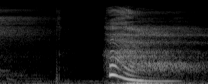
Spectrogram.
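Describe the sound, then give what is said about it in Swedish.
After a brief hush, a single loud, voiced exhale slides downward in pitch like a long groaning sigh, a person acting out breathing for about a minute through a labor contraction that comes every six minutes. No words are spoken. “Och så liksom andas jag 1 minut och sen fortsätter jag.”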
